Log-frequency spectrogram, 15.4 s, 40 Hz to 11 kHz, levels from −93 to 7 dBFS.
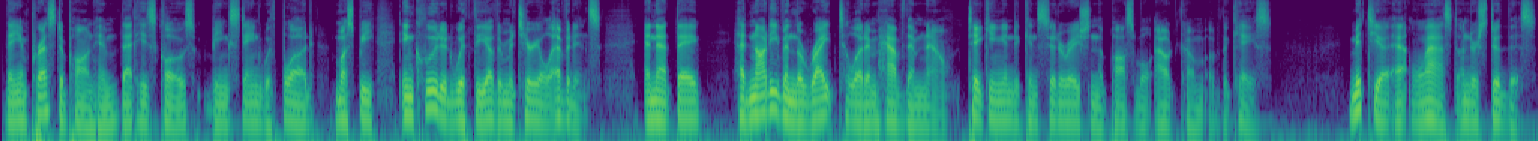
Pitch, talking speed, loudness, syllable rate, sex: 90 Hz, 185 wpm, -23 LUFS, 5.7 syllables/s, male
